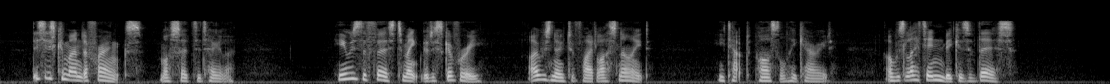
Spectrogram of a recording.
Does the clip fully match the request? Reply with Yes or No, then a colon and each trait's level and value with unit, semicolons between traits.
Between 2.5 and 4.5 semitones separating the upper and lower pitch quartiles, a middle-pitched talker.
No: average, 4.9 semitones; medium, 170 Hz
